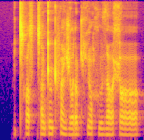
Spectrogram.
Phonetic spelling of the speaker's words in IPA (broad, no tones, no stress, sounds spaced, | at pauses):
cʰ ɑ sˤ c ã ʈ ũ ʈ f ã ʒ ɔ ɾ ɑ ʈ ç ɔ̃ x u ð ɑ x ɑ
